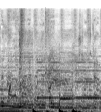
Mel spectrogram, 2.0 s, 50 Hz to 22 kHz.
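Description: Trap instrumental beat playing with no vocals: deep 808 bass, kick hits that drop in pitch, hi-hats, and a held synth note from about half a second in until near the end.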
